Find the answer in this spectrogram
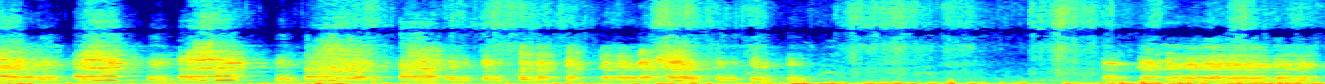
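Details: Geese honk loudly at a front porch in overlapping, nasal bursts, several calls a second at first, then more scattered, over a low rumble of background noise.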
